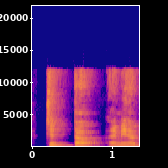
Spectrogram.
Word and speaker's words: chitta: is the full word is not chit actually it's chitta I may have mispronounced my apologies for that.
